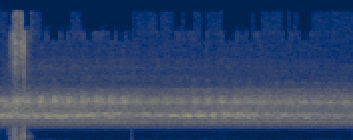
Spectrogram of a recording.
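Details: Crickets in the quiet Dalma forest in Jharkhand, India, keep up a steady, high, shrill trill that hardly changes in pitch or volume.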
